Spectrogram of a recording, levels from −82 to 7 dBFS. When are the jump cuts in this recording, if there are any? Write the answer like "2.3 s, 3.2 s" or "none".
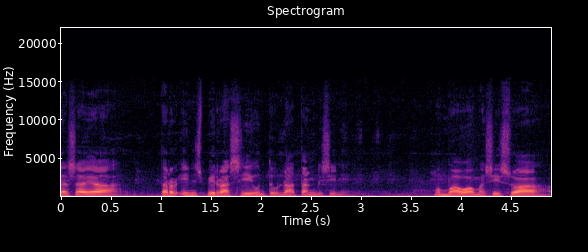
none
